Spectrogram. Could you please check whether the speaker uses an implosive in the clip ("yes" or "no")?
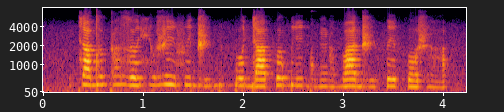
yes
